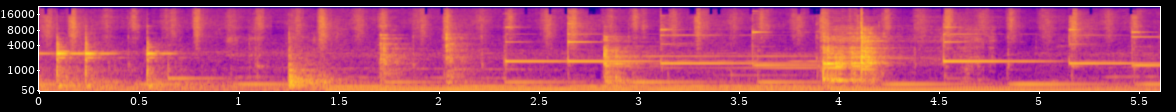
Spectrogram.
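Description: A metal lid set onto a cooking pot of simmering aloo gajar matar curry, giving a few bright clinks and rattles with ringing tones that linger against a low steady hum.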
